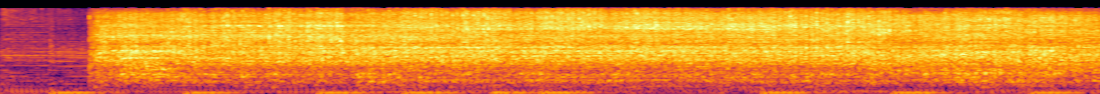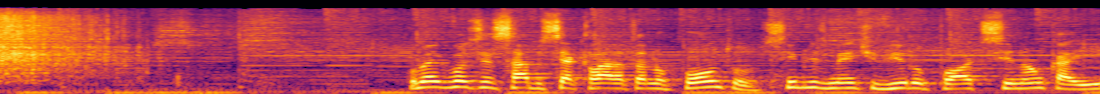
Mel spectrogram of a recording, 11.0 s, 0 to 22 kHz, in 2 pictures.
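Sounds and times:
stick blender whirring: 0:00.4 - 0:06.6.

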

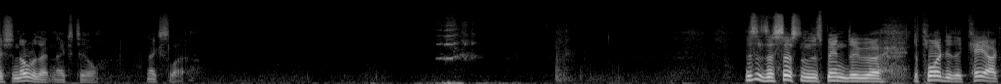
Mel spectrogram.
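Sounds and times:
high squeak: 0:04.3 - 0:04.9.

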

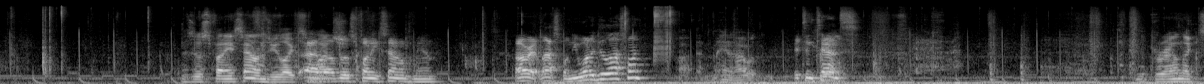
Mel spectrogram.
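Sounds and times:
steady low bass: 0:04.6 - 0:12.0
held synth note: 0:04.9 - 0:12.0.

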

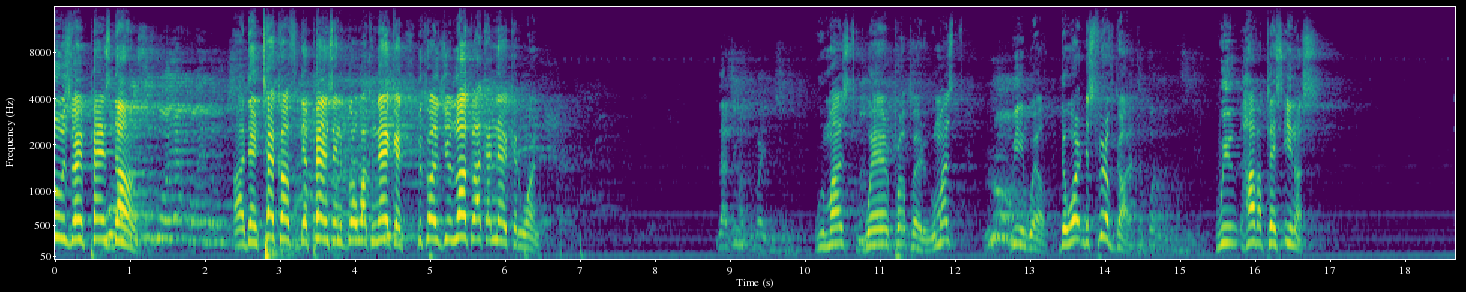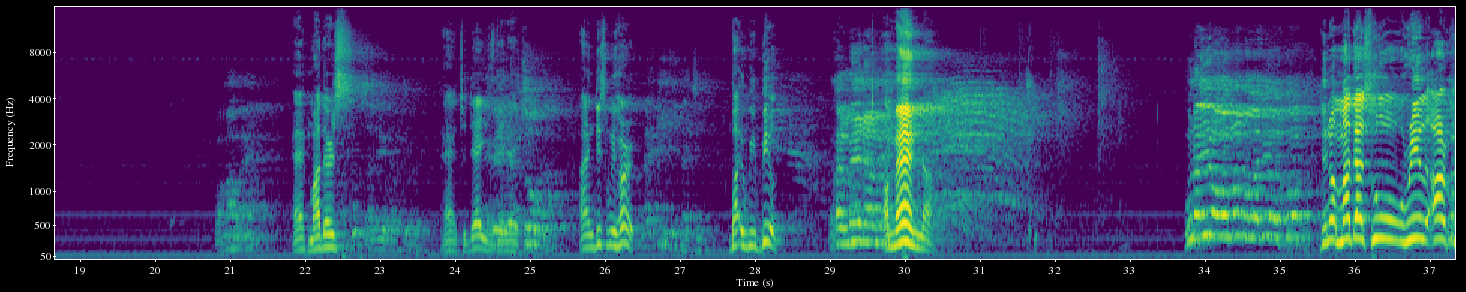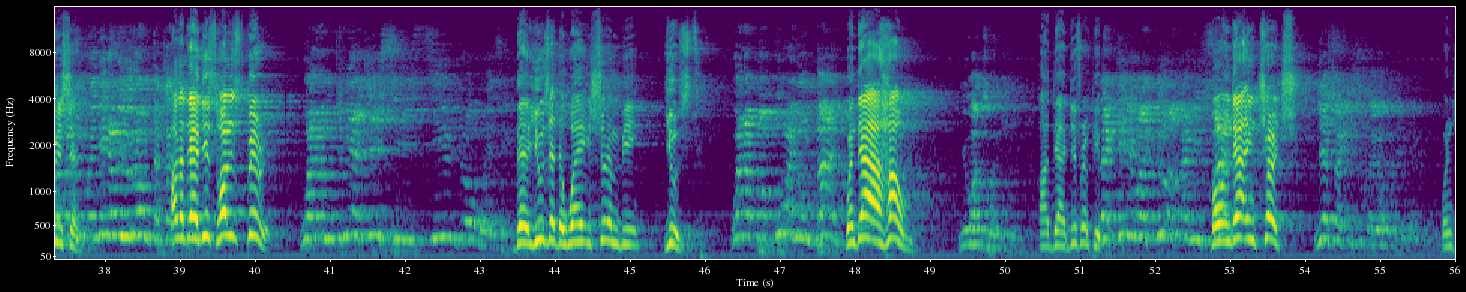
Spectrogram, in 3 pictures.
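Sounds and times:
man speaking into microphone: 0:00.0 - 0:06.5, 0:08.9 - 0:16.9, 0:20.8 - 0:28.4, 0:29.0 - 0:30.4, 0:33.8 - 0:56.0
amplified preaching voice: 0:00.0 - 0:07.0, 0:08.8 - 0:17.1, 0:20.8 - 0:30.6, 0:33.7 - 0:56.0
electrical hum: 0:00.0 - 0:56.0.

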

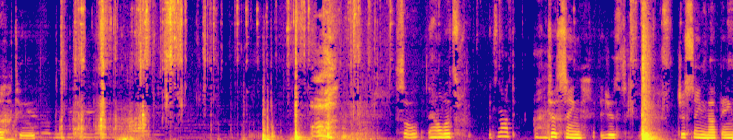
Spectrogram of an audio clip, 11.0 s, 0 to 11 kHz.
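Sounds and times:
phone handling rustles and clinks: 0:01.0 - 0:05.9.

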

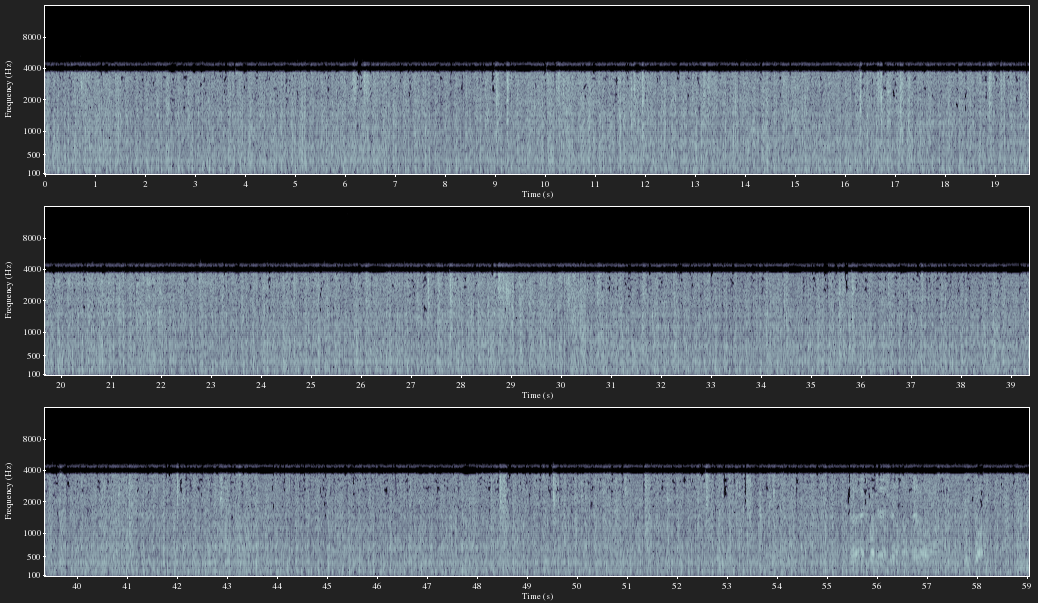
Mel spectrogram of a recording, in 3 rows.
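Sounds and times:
boat diesel engine running: 0:00.0 - 0:59.0.

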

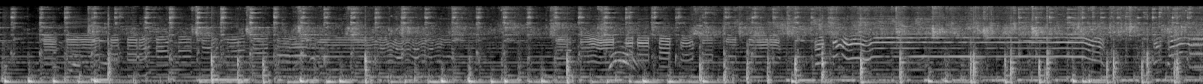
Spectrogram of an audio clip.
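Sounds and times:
drum strokes: 0:00.0 - 0:12.0
high nasal wind instrument note: 0:00.4 - 0:04.8.

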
